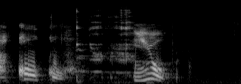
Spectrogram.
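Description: A person talking in short phrases, with a few light clinks of tableware about the middle; the voice stops near the end.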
